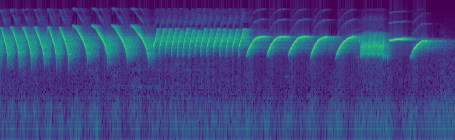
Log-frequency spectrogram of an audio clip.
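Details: Belgian canary singing for training: a string of loud descending whistled sweeps, then a quick trill, followed by slower rising-and-falling arched notes and a brief harsh burst before fading.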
